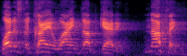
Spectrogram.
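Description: Bright, forceful man teaching Talmud. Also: a little high, normal speed. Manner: question-and-answer explaining in short repeated phrases. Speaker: rabbi teaching a class. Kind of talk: Talmud lesson, reading and explaining.

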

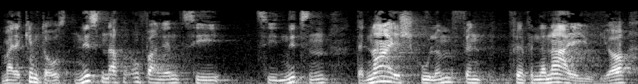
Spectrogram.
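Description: Rabbi teaching Talmud in Yiddish. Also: male voice, medium pitch, fairly bright tone. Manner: halting, repeats words while explaining. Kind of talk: Talmud lesson. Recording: dull echoey room recording with faint noise.

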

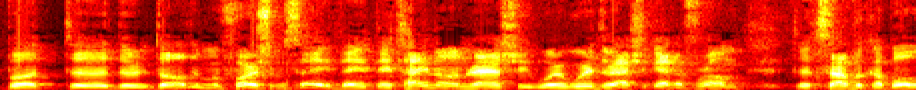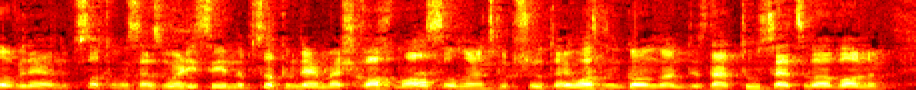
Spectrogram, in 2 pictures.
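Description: A man's voice: a little high, creaky, darkish tone. A man giving an informal religious text class, thinking aloud and often repeating and restarting his phrases. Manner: halting, repeats and restarts phrases mid-thought. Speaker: teacher giving a Talmud class.

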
